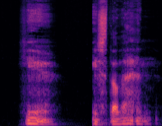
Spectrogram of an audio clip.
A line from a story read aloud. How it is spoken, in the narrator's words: Morum whispered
